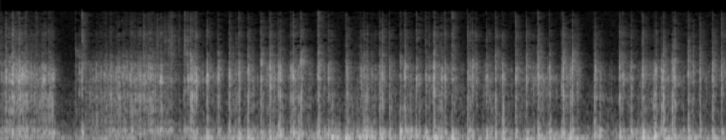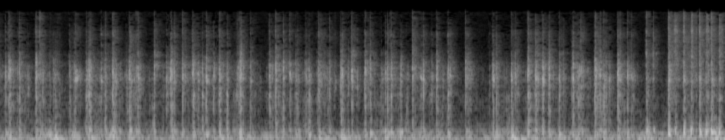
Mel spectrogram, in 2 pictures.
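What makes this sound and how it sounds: Fingertips rapidly tap the keys of a black plastic membrane keyboard held from below, producing a dense, nonstop stream of short, dry plastic clicks. The clatter stays steady throughout, with a low thump under the bright key clicks.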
